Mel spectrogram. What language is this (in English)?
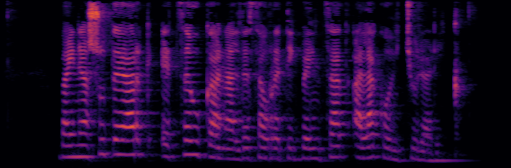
Basque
